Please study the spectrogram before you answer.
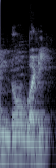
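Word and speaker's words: nobody: और यहाँ पर जो होता है ओ, ओ क्या रहेगा, यहाँ पर साइलेंट रहेगा। यहाँ वाला जो ओ रहेगा वो क्या रहेगा, साइलेंट रहेगा। और डी, ठीक है, डी से यहाँ पर बनाते हैं डा, और लास्ट वाले वाई से ई की मात्रा, तो पढ़ेंगे नो बडी।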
